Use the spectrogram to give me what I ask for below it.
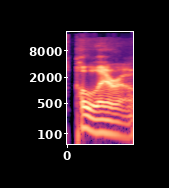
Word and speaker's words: Polaro: What's the correct pronunciation? It's Polaro. Polaro.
